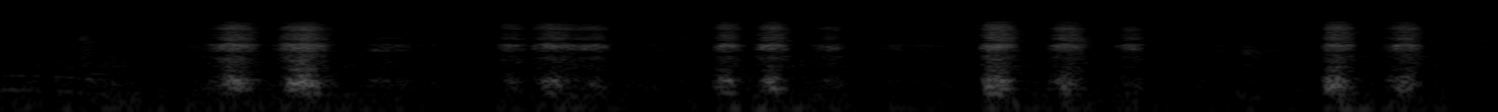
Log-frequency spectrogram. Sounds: Sniff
